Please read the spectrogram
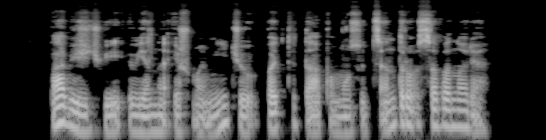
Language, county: Lithuanian, Šiauliai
